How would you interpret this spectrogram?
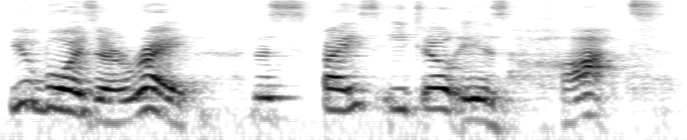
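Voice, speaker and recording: A woman voicing a bold, excitable little boy kitten in a storybook, with exclamatory, Spanish-sprinkled speech. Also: fairly high pitch, slow. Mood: breathless, eager.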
